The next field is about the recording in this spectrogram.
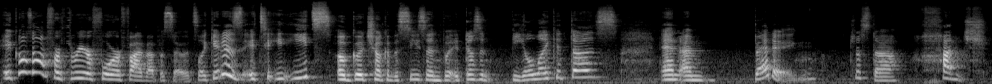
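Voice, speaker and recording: A woman co-hosting a podcast in casual, informal conversation, rambling along in an animated way. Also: on the high side, normal speed. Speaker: podcast co-host. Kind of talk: casual chat about anime and stage plays.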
